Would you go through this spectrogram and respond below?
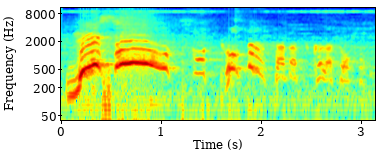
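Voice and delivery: high-pitched imitated hysterical cry to Jesus; hysterical screaming. Wife praying over her dying husband, acted hysterical screaming. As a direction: scream out a desperate prayer, acting hysterical. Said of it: "dia teriak-teriak kayak orang histeri".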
